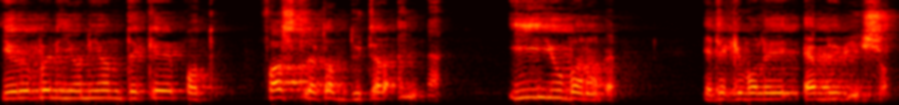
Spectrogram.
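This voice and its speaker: A man's voice: high voice, fast talker, gravelly, mellow. A man explaining English grammar rules step by step, reading example sentences aloud and repeating key terms. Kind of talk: explanatory lesson. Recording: echoey room.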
